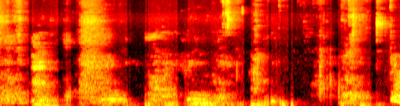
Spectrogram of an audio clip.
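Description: Pigs grunting in a quick series of short, rough grunts, about two or three a second.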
